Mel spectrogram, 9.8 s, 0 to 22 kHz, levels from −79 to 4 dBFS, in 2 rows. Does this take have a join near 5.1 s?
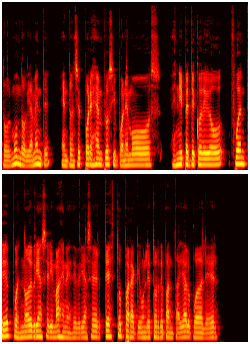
no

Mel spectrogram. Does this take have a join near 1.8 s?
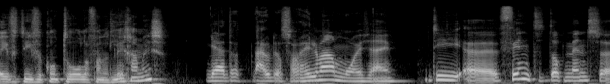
no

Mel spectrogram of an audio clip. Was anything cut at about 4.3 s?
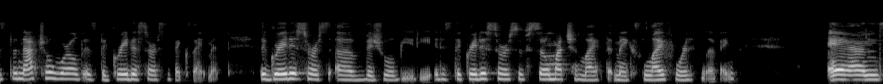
no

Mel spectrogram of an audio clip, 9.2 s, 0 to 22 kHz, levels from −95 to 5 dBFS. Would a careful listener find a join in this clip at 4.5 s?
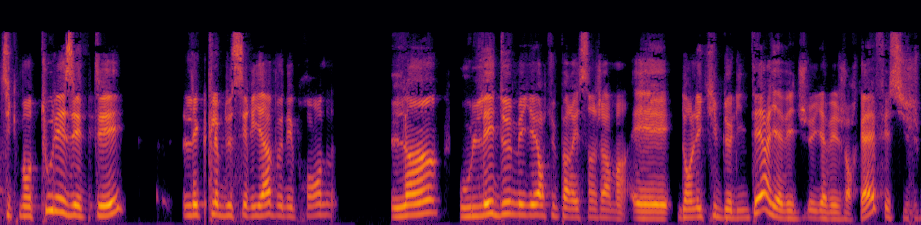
yes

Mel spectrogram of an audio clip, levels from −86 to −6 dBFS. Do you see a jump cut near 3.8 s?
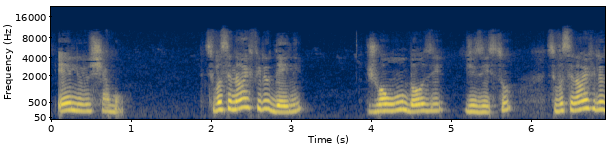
no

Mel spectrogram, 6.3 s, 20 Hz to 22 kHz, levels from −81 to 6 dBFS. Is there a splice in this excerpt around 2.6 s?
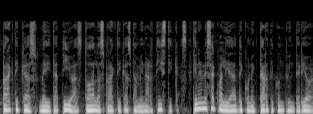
yes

